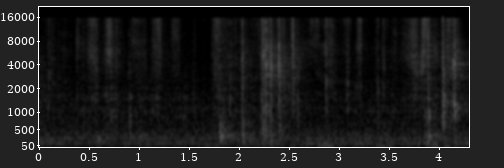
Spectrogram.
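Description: Faint rustling and soft flicks of a stack of Pokémon trading cards being slid and shifted in the hands, with a cluster of quick card flicks about two seconds in.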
